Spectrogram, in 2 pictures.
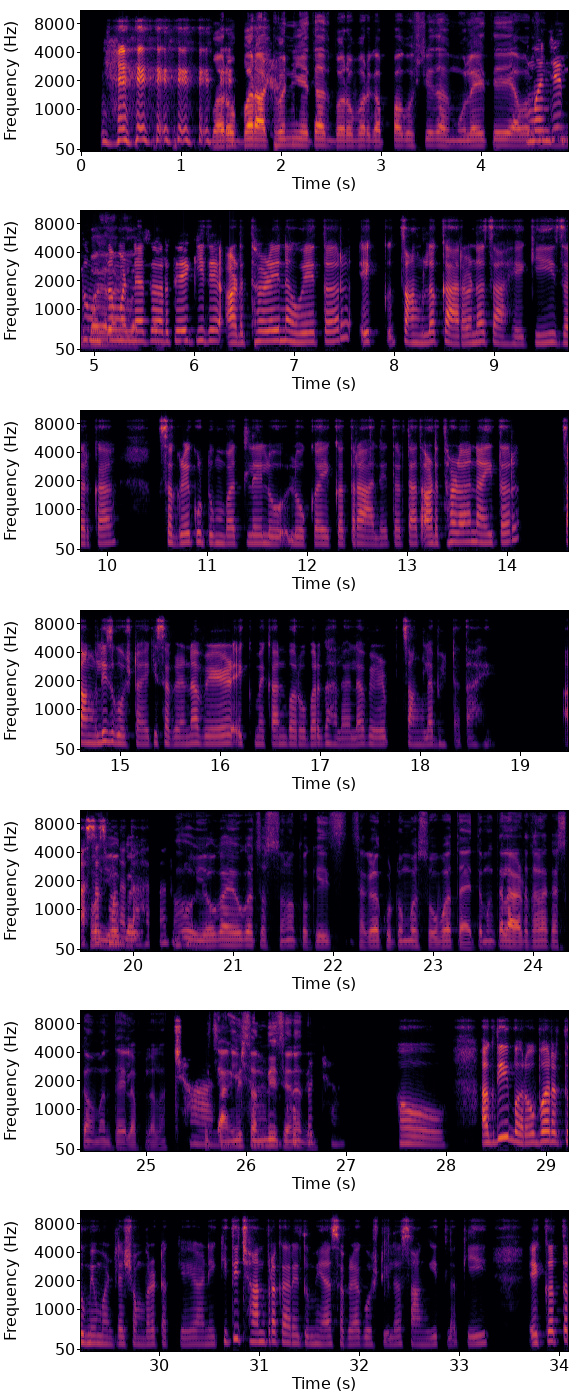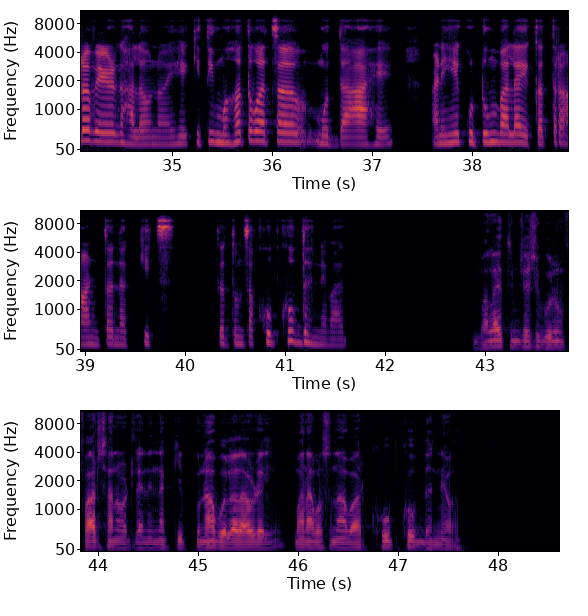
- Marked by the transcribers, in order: laugh; other background noise; tapping; "घालवायला" said as "घालायला"
- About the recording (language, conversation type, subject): Marathi, podcast, कुटुंबासाठी एकत्र वेळ घालवणे किती महत्त्वाचे आहे?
